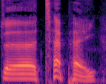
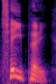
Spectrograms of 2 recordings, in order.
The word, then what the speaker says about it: teepee: It also, I've got a load of information here saying that you've completely mispronounced tepe by calling it tepe. It's called teepee.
